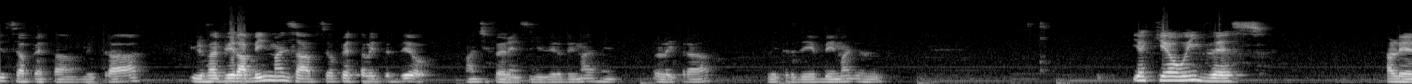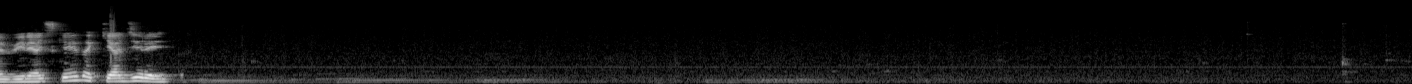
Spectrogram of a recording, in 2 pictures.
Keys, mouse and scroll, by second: 0.3 a, 1.8 a, 2.8 d, 4.3 d, 6.0 a, 7.1 d, 10.8 middle click, 13.7 click, 16.6 d, 18.1 a, 19.5 d, 21.8 d, 23.0 a, 24.2 d, 26.5 d.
